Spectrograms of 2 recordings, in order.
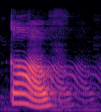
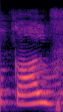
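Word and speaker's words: calve: Okay, कार्व, कार्व्ड, कार्व्ड, L silent है बच्चों, काल्व नहीं है, इट्स नॉट काल्व, इट्स कार्व, L silent है।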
